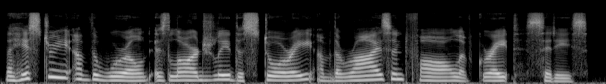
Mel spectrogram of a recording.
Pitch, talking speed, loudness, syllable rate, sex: 195 Hz, 170 wpm, -18 LUFS, 4.0 syllables/s, female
